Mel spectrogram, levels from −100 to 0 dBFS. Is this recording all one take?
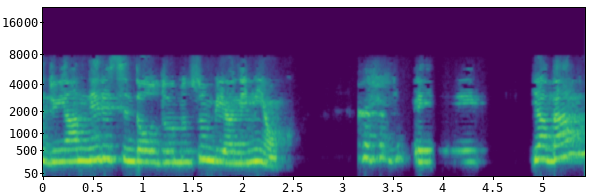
no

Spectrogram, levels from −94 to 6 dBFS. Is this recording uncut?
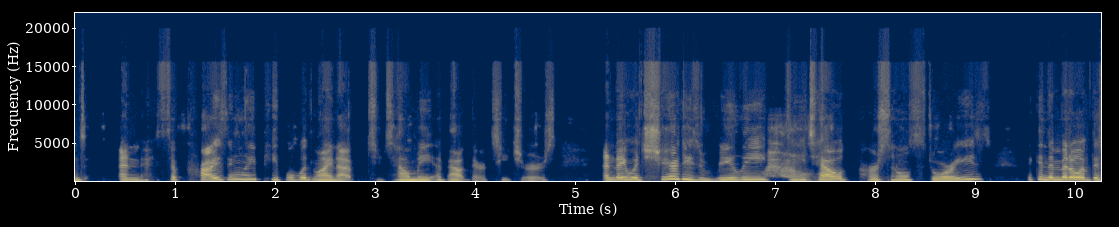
yes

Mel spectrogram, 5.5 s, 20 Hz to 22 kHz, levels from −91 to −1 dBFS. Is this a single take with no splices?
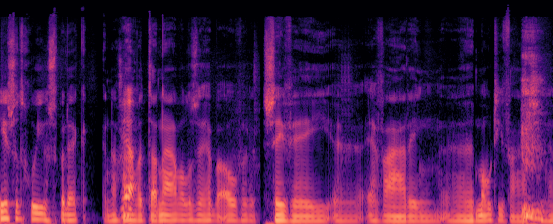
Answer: no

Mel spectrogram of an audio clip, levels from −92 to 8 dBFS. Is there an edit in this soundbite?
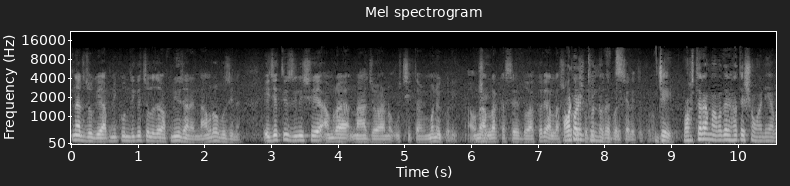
yes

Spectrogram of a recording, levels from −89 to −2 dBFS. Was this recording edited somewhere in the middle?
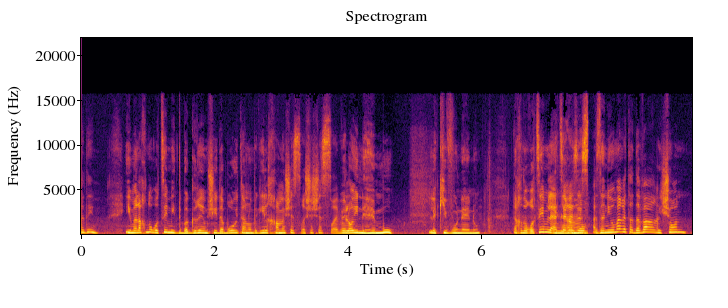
yes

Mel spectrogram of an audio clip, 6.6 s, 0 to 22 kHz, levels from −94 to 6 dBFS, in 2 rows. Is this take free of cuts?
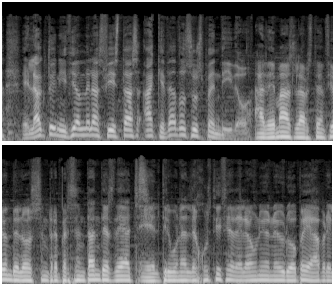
no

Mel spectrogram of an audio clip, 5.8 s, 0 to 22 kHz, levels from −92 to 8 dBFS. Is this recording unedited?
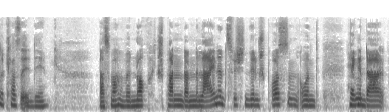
no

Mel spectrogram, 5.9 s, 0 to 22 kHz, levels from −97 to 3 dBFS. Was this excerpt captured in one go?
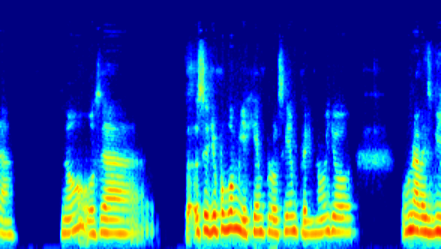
yes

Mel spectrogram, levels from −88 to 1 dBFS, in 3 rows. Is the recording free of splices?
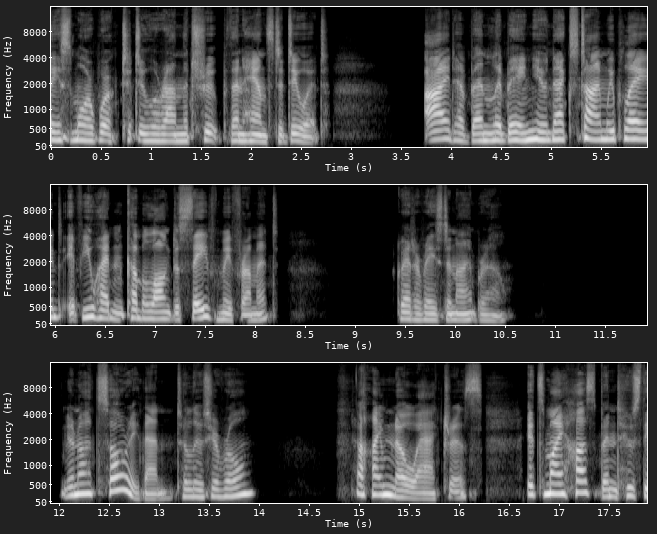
yes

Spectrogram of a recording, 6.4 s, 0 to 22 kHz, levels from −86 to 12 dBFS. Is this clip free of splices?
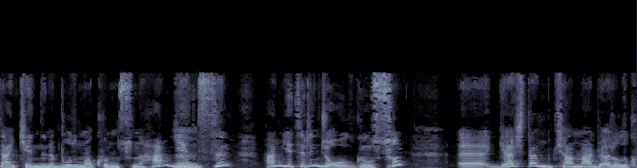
yes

